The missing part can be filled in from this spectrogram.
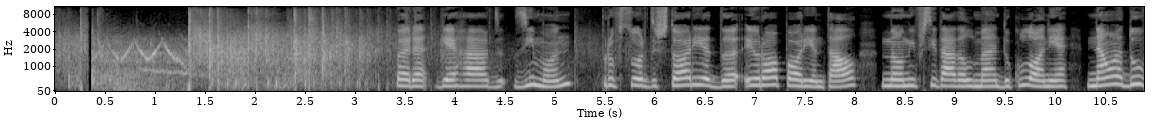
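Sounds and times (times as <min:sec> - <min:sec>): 
explosive bangs during violent street clashes: 0:00.0 - 0:04.3
loud cracks: 0:00.0 - 0:04.4
warbling alarm: 0:00.4 - 0:01.4
speech: 0:03.4 - 0:10.8.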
